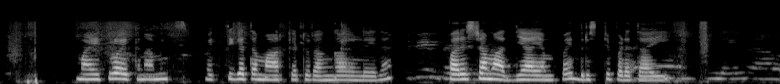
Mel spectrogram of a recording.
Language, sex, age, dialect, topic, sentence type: Telugu, female, 18-24, Telangana, banking, statement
